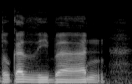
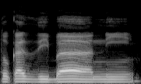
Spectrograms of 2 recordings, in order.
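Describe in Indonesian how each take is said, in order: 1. Kata ini berakhir dengan huruf nun mati. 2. Kata ini berakhir dengan tambahan vokal i. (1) "kita baca tukadziban begitu" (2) "Jangan dibaca tukadzibani"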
